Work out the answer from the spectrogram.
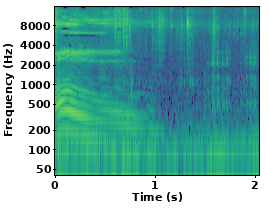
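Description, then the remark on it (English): A UPS delivery truck rumbles by, a falling tonal whine at the start giving way to a steady low engine drone that continues to the end. “Whoa! UPS truck.”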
